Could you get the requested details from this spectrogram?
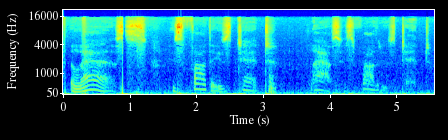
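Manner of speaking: soft grieving whisper; sorrowful whisper. Shown as a demonstration. Teacher shows students the emotion of an exclamatory sentence, a sad whisper. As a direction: breathe out the news of a death in grief. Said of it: "you have to have an emotion".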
